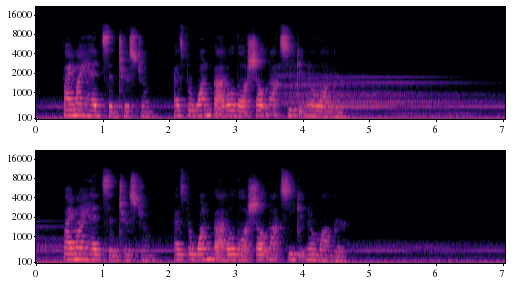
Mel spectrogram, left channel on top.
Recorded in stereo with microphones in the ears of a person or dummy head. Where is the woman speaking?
65° left (ahead or behind), 1.1 m.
